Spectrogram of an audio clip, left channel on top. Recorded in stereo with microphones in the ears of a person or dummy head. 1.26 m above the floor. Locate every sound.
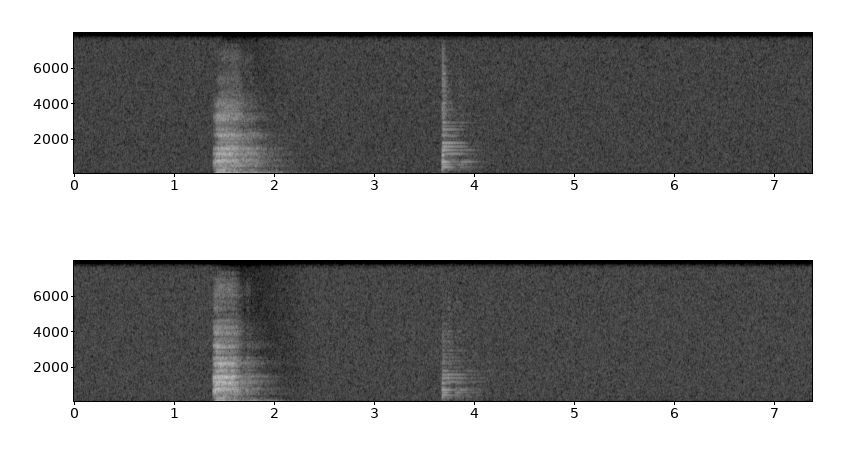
1.4 s a gasp: 65° right (ahead or behind), 2.5 m
3.7 s a snare drum: 80° left, 4 m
